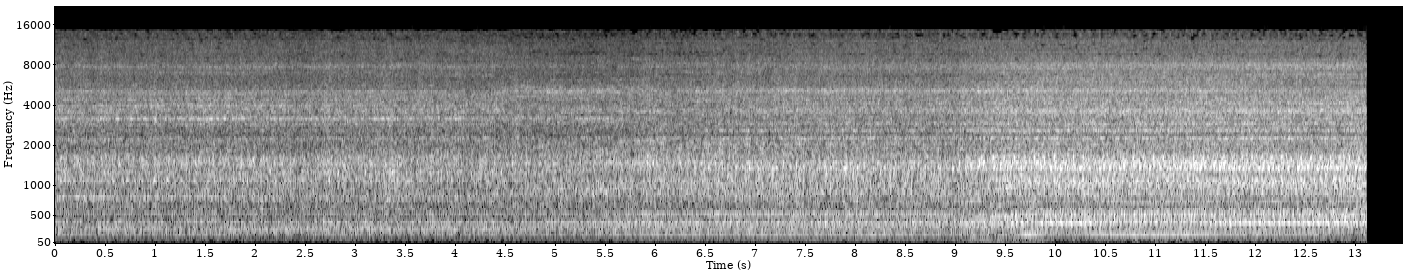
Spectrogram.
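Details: '95 BMW E36 325is M50, warm idle below ~1000 rpm: a fast, dry teeth-chattering rattle, roughly three or four a second, over a bright engine hiss, heard only after warming up; source not identified, owner wonders about VANOS.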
